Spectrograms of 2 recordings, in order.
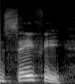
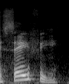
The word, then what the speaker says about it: Safie: into the pie tin, Safi, but honestly, I think I was just making the wrong pie. Safie. I'm gonna call her Safie because that's actually, I think, how it's spelled.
